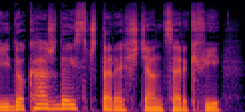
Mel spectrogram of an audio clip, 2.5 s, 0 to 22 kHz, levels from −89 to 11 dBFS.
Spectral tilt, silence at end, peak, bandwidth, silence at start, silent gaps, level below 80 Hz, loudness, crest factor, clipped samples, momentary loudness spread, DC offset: -5.5 dB/octave; 0.25 s; 0 dBFS; 19.5 kHz; 0 s; none; -32 dBFS; -19 LUFS; 18 dB; under 0.1%; 3 LU; under 0.1%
